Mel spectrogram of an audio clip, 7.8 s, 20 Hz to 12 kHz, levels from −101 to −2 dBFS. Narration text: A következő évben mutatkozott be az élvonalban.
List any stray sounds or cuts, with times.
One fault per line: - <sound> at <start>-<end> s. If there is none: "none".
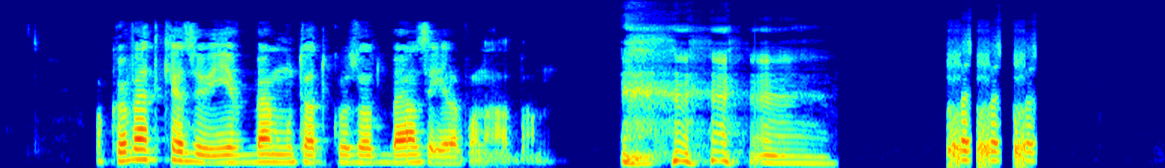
- laugh at 4.1-5.6 s
- laugh at 6.3-6.9 s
